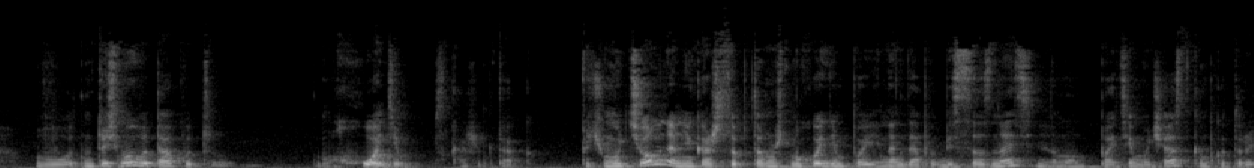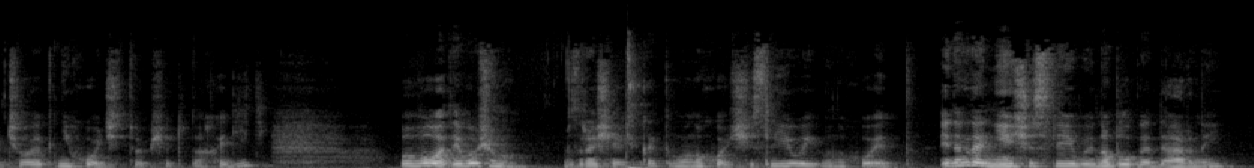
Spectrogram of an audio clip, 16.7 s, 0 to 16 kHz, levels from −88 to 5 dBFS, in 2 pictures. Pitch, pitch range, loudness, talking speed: 220 Hz, 205-240 Hz, -34 LUFS, 170 wpm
